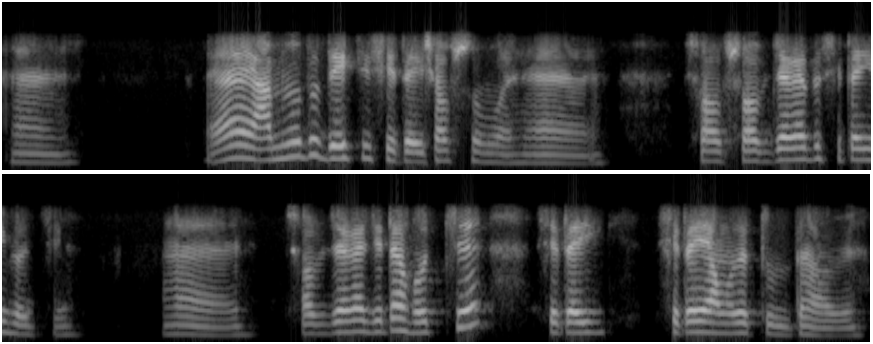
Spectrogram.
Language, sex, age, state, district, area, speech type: Bengali, female, 30-45, West Bengal, Darjeeling, rural, conversation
